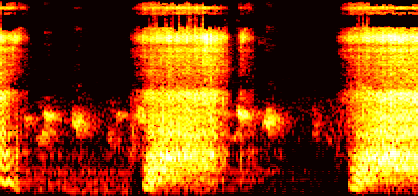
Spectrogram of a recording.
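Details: Two loud, harsh, rattling inspiratory snores, each about two seconds long, separated by quieter exhalation; heavy snoring described as the loudest snoring in the world.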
